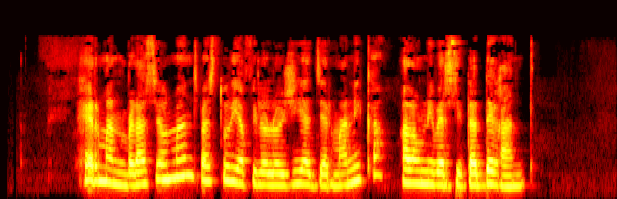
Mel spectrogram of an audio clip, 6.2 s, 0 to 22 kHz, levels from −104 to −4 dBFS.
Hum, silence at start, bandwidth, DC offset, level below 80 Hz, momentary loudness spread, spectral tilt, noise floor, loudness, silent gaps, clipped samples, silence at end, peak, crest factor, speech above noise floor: none; 0.8 s; 11.5 kHz; under 0.1%; -76 dBFS; 7 LU; -4 dB/octave; -77 dBFS; -23 LUFS; none; under 0.1%; 0.95 s; -6 dBFS; 18 dB; 55 dB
